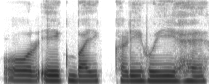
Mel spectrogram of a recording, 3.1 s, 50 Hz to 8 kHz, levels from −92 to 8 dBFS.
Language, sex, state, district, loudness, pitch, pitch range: Hindi, male, Madhya Pradesh, Bhopal, -15 LUFS, 130 Hz, 130-135 Hz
